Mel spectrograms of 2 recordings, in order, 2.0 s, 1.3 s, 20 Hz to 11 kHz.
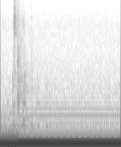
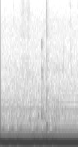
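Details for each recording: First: Misbehaving synth's sine oscillator with the triple delay unplugged: a steady, pure low tone around 90 Hz with no buzz or grit. Distortion had come and gone as modules were plugged in and out; output now clean. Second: Modular synth with all modules powered from flying bus boards: a steady low sine tone with irregular chirping blips riding on it, changing as a module is unplugged and replugged. Sine wave output distortion, source not yet found.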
